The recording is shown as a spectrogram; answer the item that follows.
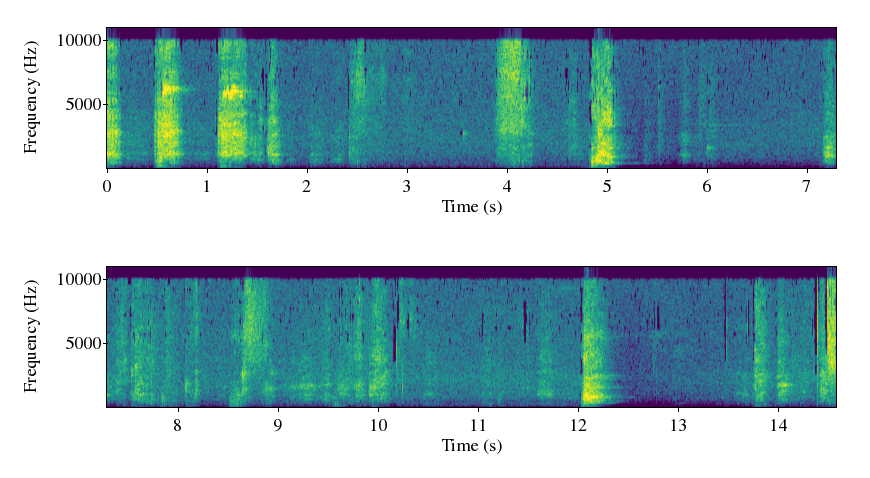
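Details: A happy Chow Chow, jumping about after a walk in the park, gives short, sharp barks in irregular bursts.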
